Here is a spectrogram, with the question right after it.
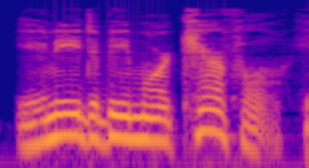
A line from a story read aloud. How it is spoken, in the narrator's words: he growled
